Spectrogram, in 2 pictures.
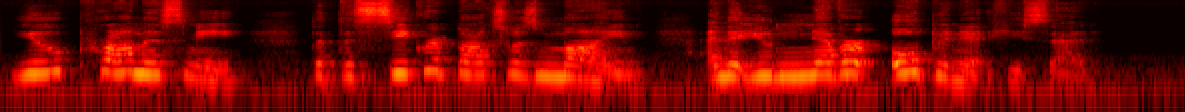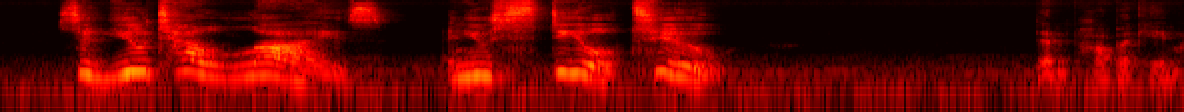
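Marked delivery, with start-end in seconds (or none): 0.0-5.0 put-on furious boy. A narrator's reading. Boy accusing Mama of opening his box, furious. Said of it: "He was furious". 6.2-9.6 louder, higher, very slow and accusing; slow furious accusation. A narrator's reading. Angry boy accusing his mother, slow and furious. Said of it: "He was furious".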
